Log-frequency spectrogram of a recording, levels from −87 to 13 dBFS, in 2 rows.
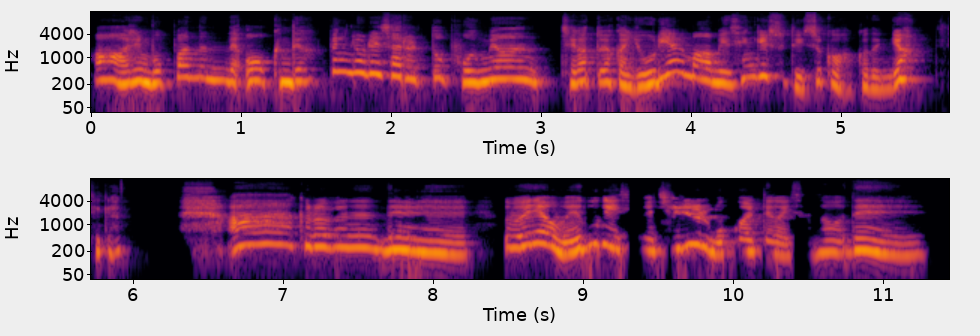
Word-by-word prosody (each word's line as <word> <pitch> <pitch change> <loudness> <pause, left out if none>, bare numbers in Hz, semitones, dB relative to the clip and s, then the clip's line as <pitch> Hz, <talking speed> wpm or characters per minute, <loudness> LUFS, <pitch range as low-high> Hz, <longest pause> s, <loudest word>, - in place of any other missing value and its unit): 아 260 -3 +2
아직 235 +3 +5
못 220 -1 +5
봤는데 275 -6 -1
어 250 0 0
근데 230 +1 +5
흑백 410 - -4
요리사를 340 -9 +1
또 295 -2 -6
보면 250 0 +1
제가 240 +3 -1
또 230 - -3
약간 215 -6 +1
요리할 275 - +3
마음이 255 -9 +2
생길 315 +10 -1
수도 225 - -7
있을 200 +11 -6
것 200 - -2
같거든요, 155 - -1 0.2
지금. 195 -1 -9 0.7
아! 305 0 0
그러면은 255 -3 -1
네. 190 -6 +2 0.2
왜냐하면 260 - +2
외국에 255 - +2
있으면 225 -3 -6
재료를 240 +6 +1
못 175 -2 -2
구할 205 -2 -3
때가 180 -4 -5
있어서 185 +5 -7
네. 175 -6 -1
240 Hz, 370 characters per minute, -22 LUFS, 205-280 Hz, 0.7 s, 아직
